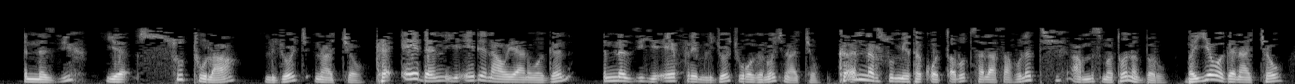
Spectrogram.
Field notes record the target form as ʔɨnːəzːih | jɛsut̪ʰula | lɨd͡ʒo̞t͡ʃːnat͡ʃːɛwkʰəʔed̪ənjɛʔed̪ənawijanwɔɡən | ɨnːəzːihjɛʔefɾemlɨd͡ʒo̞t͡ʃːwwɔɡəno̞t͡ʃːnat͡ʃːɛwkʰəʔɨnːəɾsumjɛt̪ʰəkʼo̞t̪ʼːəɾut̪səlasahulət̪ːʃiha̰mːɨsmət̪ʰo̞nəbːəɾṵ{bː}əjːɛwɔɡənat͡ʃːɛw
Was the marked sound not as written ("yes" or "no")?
yes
